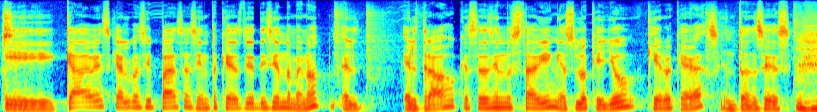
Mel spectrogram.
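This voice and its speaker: At a fairly quick pace, a man with a fairly high, bright, sharp voice keeps very even loudness and ordinary pitch variation. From Costa Rica, Desamparados. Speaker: church administrator and music minister. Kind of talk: casual interview.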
